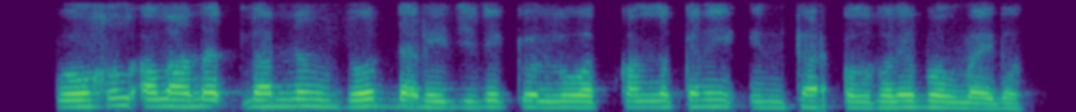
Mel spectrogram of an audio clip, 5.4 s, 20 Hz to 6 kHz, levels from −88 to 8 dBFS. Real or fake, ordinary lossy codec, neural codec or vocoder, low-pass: fake; Opus, 16 kbps; codec, 44.1 kHz, 2.6 kbps, DAC; 5.4 kHz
